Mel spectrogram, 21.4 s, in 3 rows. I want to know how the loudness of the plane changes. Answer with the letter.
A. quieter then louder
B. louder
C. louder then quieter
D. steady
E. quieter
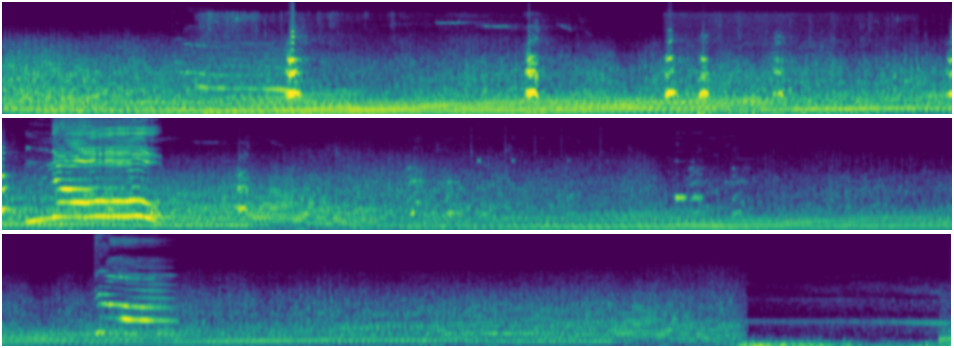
E.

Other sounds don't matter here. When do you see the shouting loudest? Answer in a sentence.
The volume of the shouting peaks at 8 seconds.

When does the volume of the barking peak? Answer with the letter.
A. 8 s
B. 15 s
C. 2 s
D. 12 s
C.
